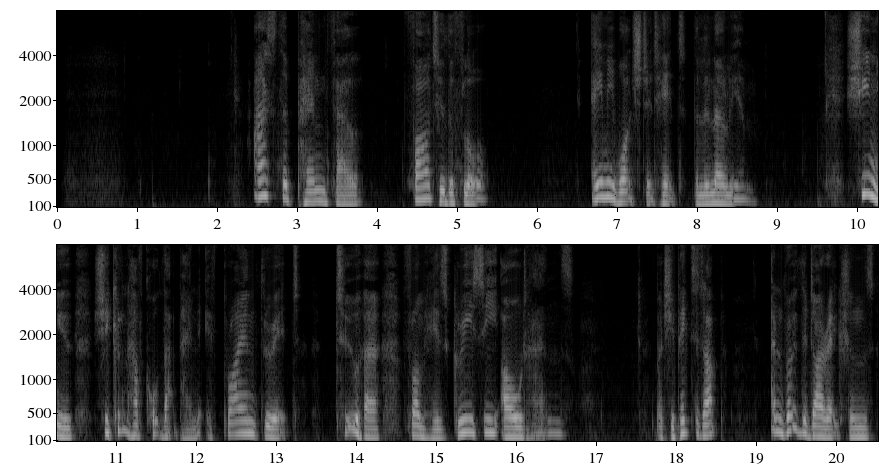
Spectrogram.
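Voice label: British English, RP sample; GoLocalise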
